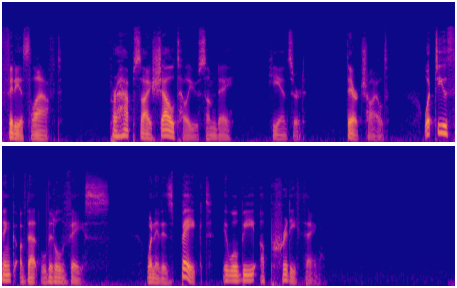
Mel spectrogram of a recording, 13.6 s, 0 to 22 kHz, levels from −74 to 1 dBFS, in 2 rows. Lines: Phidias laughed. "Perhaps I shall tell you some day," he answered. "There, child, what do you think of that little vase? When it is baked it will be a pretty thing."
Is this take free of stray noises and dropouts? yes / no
yes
